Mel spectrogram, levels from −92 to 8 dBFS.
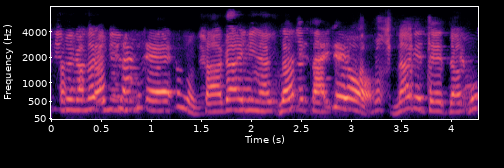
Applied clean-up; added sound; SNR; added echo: neural mask model Resemble Enhance denoiser.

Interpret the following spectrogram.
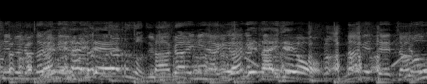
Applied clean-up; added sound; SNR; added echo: none; none; none; none.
